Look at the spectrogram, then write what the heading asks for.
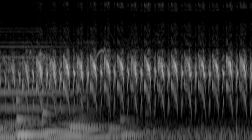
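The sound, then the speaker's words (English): A cactus wren perched atop a many-lobed cactus in the hot Arizona desert in late April sings a loud, harsh, rapid series of repeated chugging notes that runs steadily for the whole stretch. A low hum sits underneath at the start. “A cactus wren sings, perched atop a many-lobed cactus.”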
